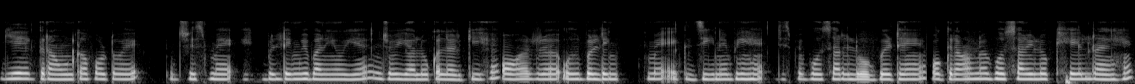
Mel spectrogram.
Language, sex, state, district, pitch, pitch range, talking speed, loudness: Hindi, female, Jharkhand, Jamtara, 245 Hz, 240-250 Hz, 215 wpm, -17 LUFS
